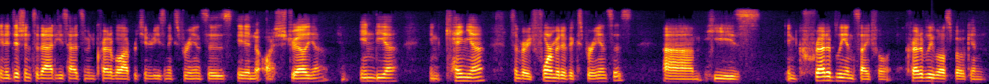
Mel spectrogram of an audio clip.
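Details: Adult male speaker; typical speech.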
